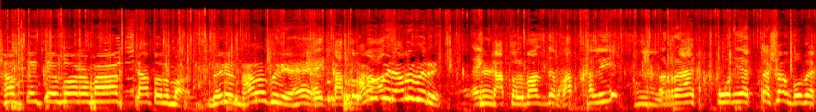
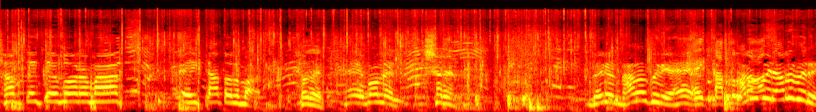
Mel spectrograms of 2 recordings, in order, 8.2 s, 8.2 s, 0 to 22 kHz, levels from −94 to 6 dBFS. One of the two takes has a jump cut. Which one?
first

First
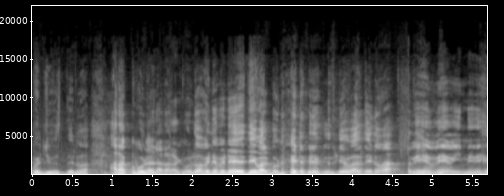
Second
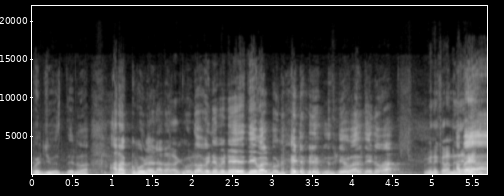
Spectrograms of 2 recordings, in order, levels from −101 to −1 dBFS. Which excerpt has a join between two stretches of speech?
first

